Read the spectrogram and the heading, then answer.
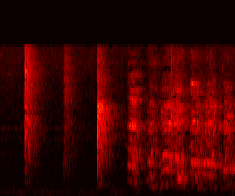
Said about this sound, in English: That was like a Holocaust clap. That was weird.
